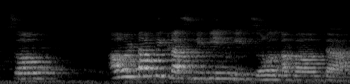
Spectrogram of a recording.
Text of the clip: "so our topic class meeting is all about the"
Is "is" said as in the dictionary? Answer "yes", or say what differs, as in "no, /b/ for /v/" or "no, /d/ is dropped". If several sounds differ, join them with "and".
no, /s/ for /z/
